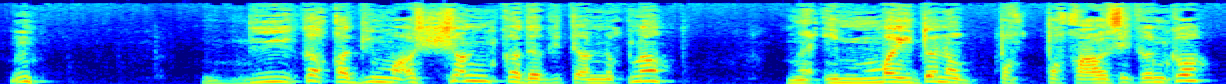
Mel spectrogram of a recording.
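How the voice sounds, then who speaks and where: A woman playing a disapproving, compassionate confidante in a radio drama, husky and earnestly chiding. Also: on the low side, lively intonation, moderate pace, darkish tone. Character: disapproving confidante pitying her lover's children.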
